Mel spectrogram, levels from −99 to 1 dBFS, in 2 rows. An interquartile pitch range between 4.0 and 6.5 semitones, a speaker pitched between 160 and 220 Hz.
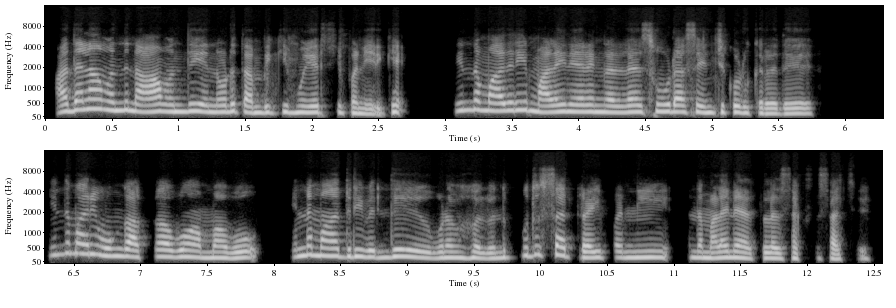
No: average, 3.5 semitones; high, 210 Hz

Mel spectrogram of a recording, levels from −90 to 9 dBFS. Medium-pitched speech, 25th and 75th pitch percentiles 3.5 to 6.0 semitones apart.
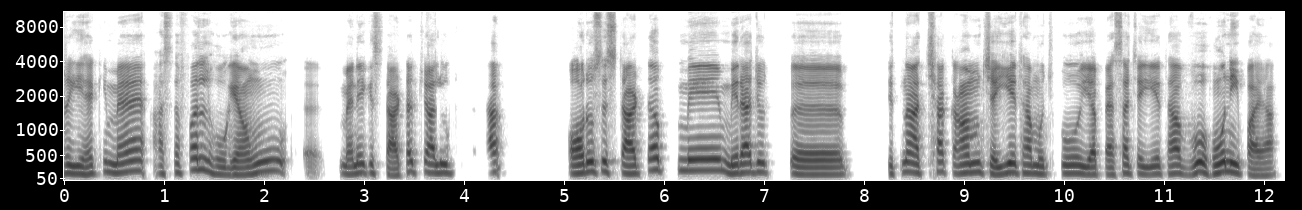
Yes: medium, 165 Hz; average, 3.9 semitones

